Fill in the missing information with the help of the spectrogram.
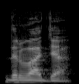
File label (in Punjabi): "dharvaajaa", Punjabi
